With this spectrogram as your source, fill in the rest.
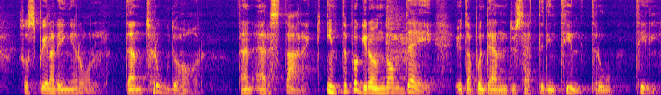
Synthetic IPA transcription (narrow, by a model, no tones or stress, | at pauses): sɔspeːlaɖɛɪŋːənɾɔ̰lː | d̪̥ɛnt̪ʰɾuːd̪ɵɦaɾ | d̪̥ɛnæɾst̪aɾkɪnt̪əpʰɔɡɾɵnd̪avd̪ɛjʉ̟ːt̪anpʰɔd̪ɛnd̪ɵsɛt̪ːəɖɪnt̪ʰɪlt̪ʰɾuː | t̪ʰɪ̰l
